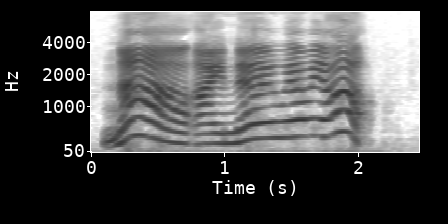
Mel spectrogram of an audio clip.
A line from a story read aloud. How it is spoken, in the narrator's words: Rabbit said triumphantly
